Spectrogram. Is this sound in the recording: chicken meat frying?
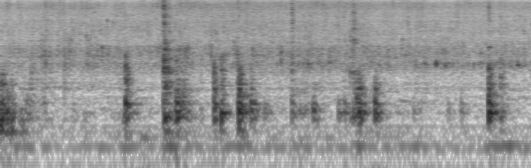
yes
